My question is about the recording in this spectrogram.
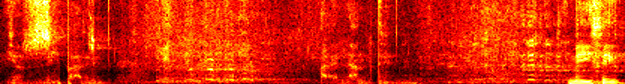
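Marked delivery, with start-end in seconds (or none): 0.2-3.9 a very soft solemn whisper; whispered reply. Retold or imitated. Son whispering solemnly to his dying father. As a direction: answer in a faint hush.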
